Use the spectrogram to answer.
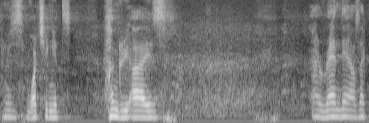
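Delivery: ordinary talk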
